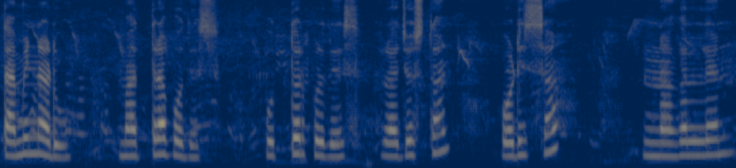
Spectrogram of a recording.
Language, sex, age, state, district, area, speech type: Santali, female, 18-30, West Bengal, Purulia, rural, spontaneous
